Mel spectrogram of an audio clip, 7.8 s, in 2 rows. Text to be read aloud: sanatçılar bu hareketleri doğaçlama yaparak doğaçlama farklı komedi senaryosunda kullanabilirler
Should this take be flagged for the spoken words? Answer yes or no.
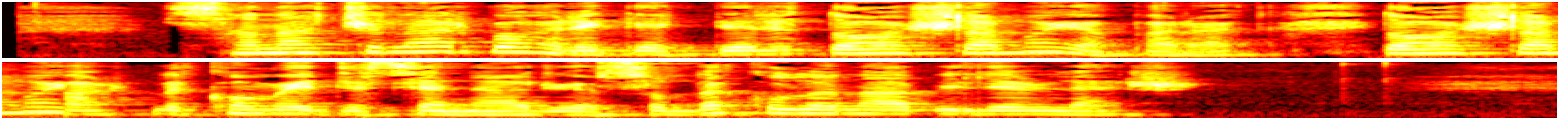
no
